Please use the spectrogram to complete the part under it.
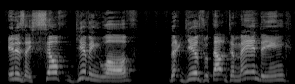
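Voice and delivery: loud, slow and deliberate; slow preaching build. Acted. Pastor reading agape notes to the church, slow preaching. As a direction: preach it, rising with the music.

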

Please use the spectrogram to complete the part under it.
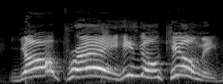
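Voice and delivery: high, loud panicked scream with a Kentucky twang; screamed Kentucky accent. Retold or imitated. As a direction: scream for help like a Kentucky kid being hauled off. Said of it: "he just screamed out in his best Kentucky accent".

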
